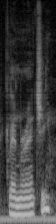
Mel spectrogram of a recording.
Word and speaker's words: Glenmorangie: So, and I did hear from somebody during the week that that's not how you pronounce Glenmorangie. He says that Scots call it, say, Glenmorangie, as in orange.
